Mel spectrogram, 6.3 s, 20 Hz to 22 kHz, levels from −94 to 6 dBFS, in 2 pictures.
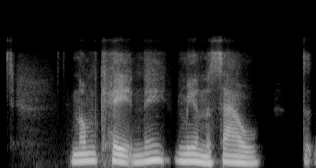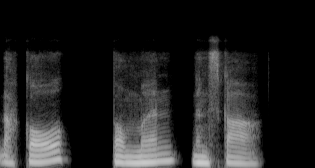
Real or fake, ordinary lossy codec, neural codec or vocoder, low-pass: fake; Opus, 32 kbps; codec, 16 kHz, 0.5 kbps, X-Codec, WavLM features, trained on Multilingual LibriSpeech; 7.2 kHz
